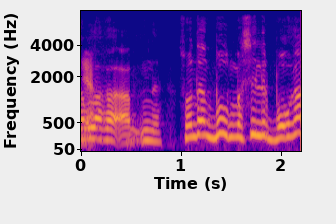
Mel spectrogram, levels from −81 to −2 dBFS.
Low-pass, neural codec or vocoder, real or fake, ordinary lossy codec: 7.2 kHz; vocoder, 44.1 kHz, 128 mel bands every 512 samples, BigVGAN v2; fake; none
